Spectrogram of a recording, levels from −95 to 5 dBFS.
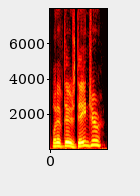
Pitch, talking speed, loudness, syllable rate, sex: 200 Hz, 210 wpm, -14 LUFS, 6.3 syllables/s, male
